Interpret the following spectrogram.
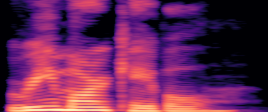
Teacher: Remarkable. The strong beat is on the second syllable.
